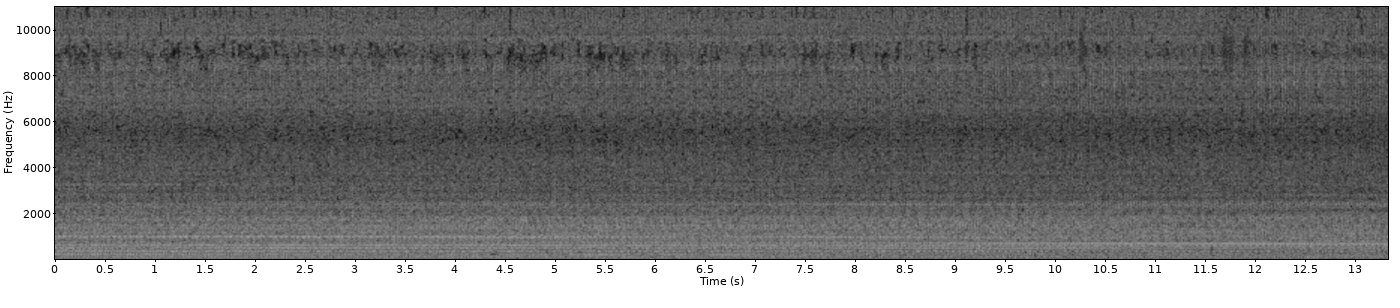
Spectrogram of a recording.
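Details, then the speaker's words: 2014 Opel Corsa D 1.4 after replacing the coil pack, which had been shorting cylinder 4 high voltage to the block and causing RPM fluctuation: the idle is now even and steady, with no misses. It runs smoother than before. "And not only does it run smoothly, it's much smoother than before."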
